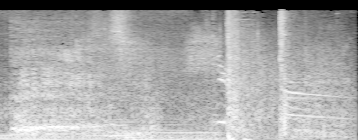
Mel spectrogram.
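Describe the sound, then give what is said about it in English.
A gunshot fired at a bear: sharp, loud cracks, apparently two, cut through a continuous low rumbling background near the end. “He spins, sees the bear, and shoots.”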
